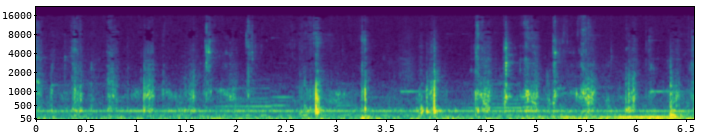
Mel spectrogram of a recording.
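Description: A person chewing and biting air-fried pork belly (liempo): irregular wet mouth clicks and smacks.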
